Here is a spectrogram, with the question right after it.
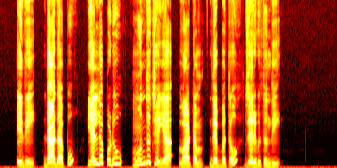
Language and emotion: Telugu, neutral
